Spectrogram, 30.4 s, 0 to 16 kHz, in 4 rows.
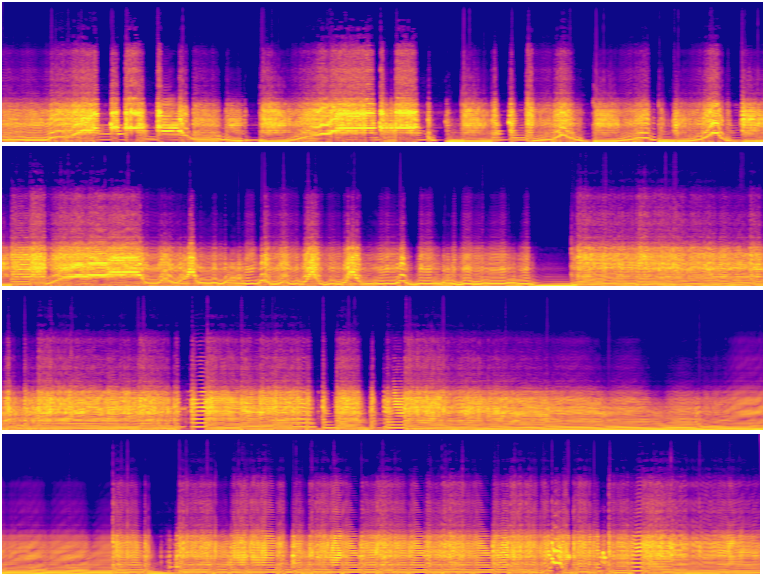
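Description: Electric guitar played through a JHS Pollinator Fuzz V2 fuzz pedal, with a thick, distorted fuzz tone. The first part is a busy run of quick picked notes. About halfway through it changes to long, ringing held chords, which change again a few seconds before the end.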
